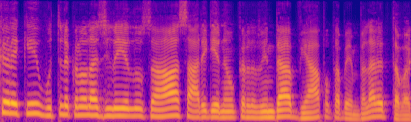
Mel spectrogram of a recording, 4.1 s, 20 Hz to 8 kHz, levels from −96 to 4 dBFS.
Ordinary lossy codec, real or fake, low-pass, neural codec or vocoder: none; fake; none; codec, 16 kHz, 0.5 kbps, X-Codec, HuBERT features, trained on LibriSpeech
